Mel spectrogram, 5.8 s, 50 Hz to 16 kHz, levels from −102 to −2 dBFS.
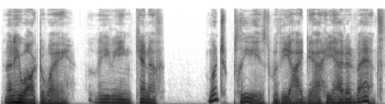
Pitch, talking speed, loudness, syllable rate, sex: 105 Hz, 145 wpm, -18 LUFS, 4.8 syllables/s, male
